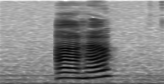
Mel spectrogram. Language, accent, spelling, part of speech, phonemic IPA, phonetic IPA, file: English, Canada, uh-huh, particle, /ʌˈhʌ/, [ʌ˨ˈɦʌ˩˧], En-ca-uh-huh.ogg
- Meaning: Yes; yeah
